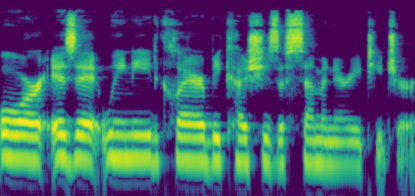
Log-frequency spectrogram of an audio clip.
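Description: In a very clean recording with a silent background, a woman speaks at a moderate pace in an unremarkable speaking voice, medium in pitch, with fairly even intonation. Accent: American. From Arizona, US. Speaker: religious education teacher. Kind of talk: casual interview.

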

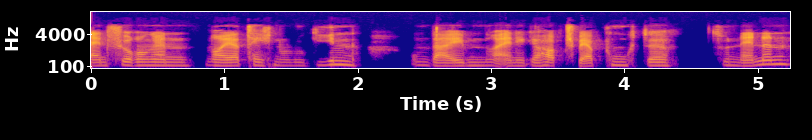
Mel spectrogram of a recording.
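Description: In a normal speaking voice, a woman with medium pitch and fairly even intonation keeps a moderate pace. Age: 20s. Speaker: IT consultant. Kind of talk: interview.

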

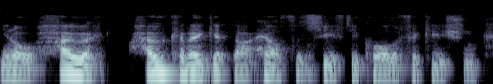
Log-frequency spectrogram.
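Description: Against a quiet background, a man with a Scottish accent speaks in a medium pitch with a dark, mellow tone and ordinary pitch variation. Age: 50s. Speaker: former butcher, meat industry manager. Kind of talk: casual interview.

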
